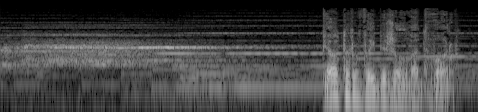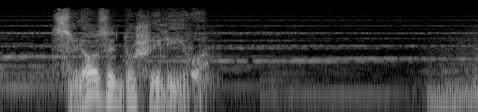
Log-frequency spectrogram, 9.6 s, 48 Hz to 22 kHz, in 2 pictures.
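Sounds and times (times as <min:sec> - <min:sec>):
rooster crowing: 0:00.0 - 0:02.6
speech: 0:03.2 - 0:04.7, 0:05.3 - 0:07.0.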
